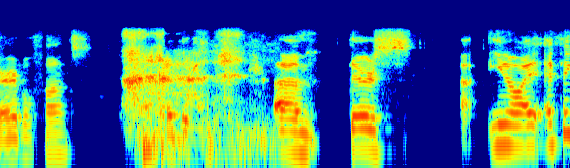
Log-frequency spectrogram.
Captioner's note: laughter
